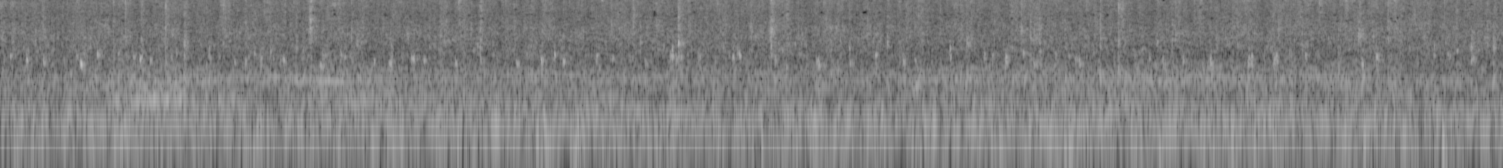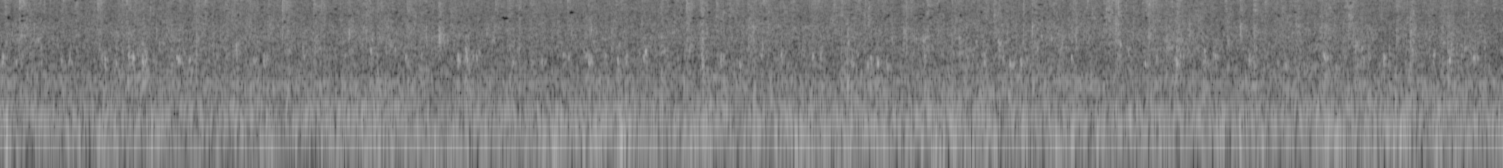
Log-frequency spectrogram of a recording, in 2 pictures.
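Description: Steady heavy rain falling on rainforest foliage, with many close individual drops striking leaves as short sharp ticks over an even wash of rain.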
